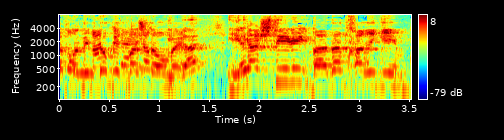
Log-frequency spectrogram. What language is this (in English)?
Hebrew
